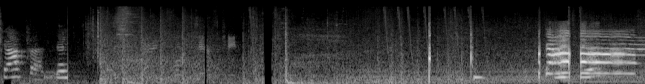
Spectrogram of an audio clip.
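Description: Gunshots from a video game crack in quick bursts.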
